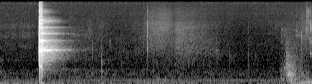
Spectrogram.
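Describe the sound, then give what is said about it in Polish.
A single bright clink of glasses touching in a toast, ringing briefly before fading into near silence, with a soft muffled sound near the end. “No to zdrówko.”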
